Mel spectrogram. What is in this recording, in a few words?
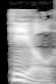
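"heal", American English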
